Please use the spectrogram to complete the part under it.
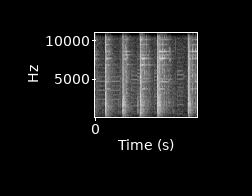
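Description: Whole olives for pickling are cracked with a pestle: five sharp, close knocks at uneven intervals, each a crisp hard impact that dies away quickly, with no talking.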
